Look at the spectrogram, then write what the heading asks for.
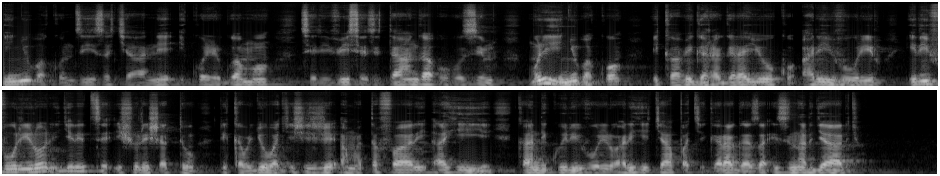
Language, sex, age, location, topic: Kinyarwanda, male, 25-35, Huye, health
